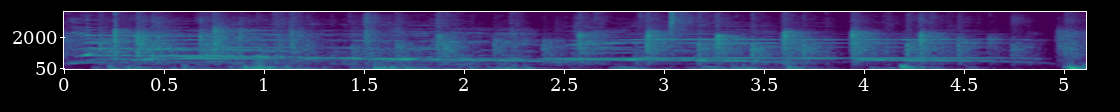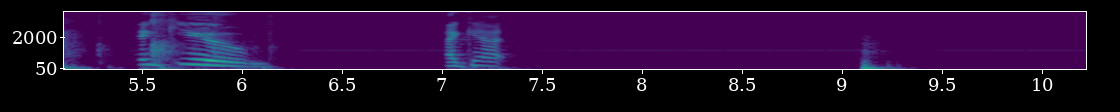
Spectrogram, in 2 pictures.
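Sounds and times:
stand-up comedy audience applause: 0.0 - 5.8
speech: 5.6 - 6.2, 7.0 - 7.4.

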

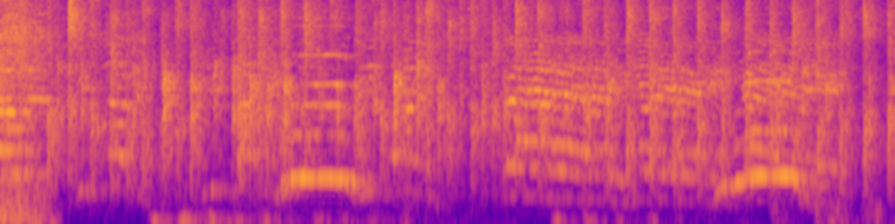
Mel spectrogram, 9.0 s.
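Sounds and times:
audience clapping: 0.2 - 8.9
loud shouts and cheering voices: 2.7 - 4.2, 5.1 - 8.4.

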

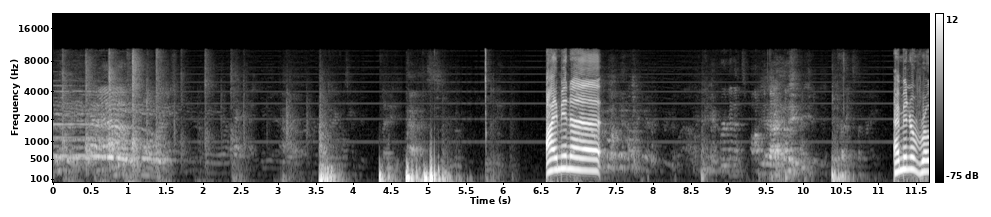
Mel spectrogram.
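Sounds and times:
audience clapping: 0.0 - 3.2
speech: 6.6 - 7.4, 11.2 - 11.6.

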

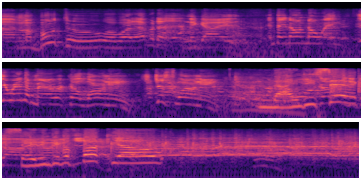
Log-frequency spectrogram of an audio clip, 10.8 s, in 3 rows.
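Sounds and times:
speech: 0.1 - 8.9
audience clapping: 7.8 - 10.7.

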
